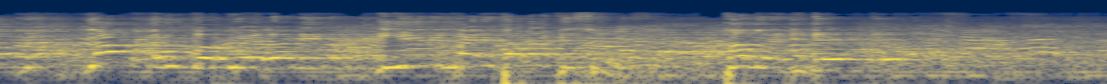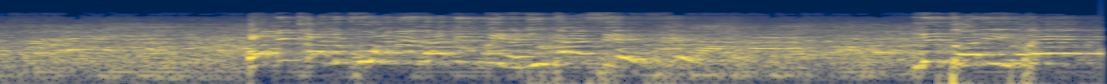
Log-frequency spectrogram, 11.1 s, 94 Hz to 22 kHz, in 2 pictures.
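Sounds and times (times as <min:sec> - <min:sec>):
man speaking over pa system: 0:00.0 - 0:05.1, 0:06.8 - 0:09.1, 0:10.1 - 0:11.0.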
